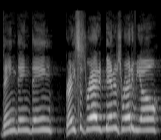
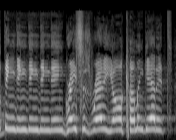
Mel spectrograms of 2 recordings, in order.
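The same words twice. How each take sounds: First: High, hollered Southern twang; stronger Southern accent. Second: High, very loud porch holler; Southern dinner call. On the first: Shown as a demonstration. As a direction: lay the Southern accent on thicker. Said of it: "with a little more accent". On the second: Acted. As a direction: call the whole family in to supper. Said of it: "He rings the dinner bell".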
